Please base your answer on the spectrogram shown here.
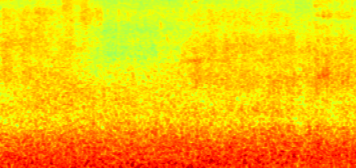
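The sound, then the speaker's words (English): Ocean wave washing up on a beach as the tide comes in, a loud, steady, low rushing roar of surf with no talking. “Oh my goodness, that wave came up to me.”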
